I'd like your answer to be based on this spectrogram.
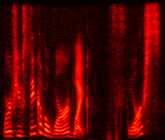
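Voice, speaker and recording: A woman's voice: on the high side, sing-song, a little slow, a little mellow. An American woman teaching young children, explaining simply in a read-aloud lesson as a kindergarten co-host.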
